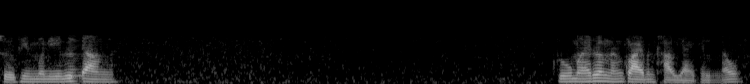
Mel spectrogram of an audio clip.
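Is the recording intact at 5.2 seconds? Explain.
No. At 5.2 seconds the speech carries overdone noise removal, present from start to finish rather than at that moment alone. The noise reduction was pushed too hard, so any frequency band sitting near its noise estimate is pulled far down or shut off, and the quieter parts of the voice are swept away with it. Around 5.2 seconds the background drops and breaks up into twinkling specks.

The same moment also shows the GSM full-rate codec, again running through the whole clip, with plainly audible damage and a character that fits its 13 kbps rate. This codec rebuilds the voice from a vocal-tract model excited by evenly spaced pulses, keeping only a third of the excitation samples, and it discards everything above 4 kHz. At 5.2 seconds that leaves a dull, band-limited sound with a buzzy, gravelly roughness on the voice.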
